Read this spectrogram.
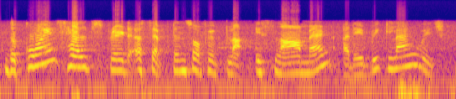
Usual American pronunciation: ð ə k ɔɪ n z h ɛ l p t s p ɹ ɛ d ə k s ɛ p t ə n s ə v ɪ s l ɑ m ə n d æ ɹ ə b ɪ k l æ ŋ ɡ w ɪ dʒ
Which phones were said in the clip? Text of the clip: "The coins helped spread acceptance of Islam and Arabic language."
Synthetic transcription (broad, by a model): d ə k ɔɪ n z h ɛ l p s p ɹ ɛ d ə k s ɛ p t ə n s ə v ɪ s l ɑ m ə n d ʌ ɹ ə b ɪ k l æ ŋ ɡ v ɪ dʒ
